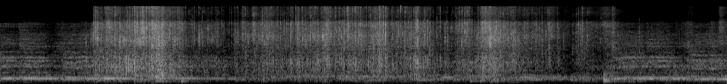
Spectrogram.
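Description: Thin clear plastic bag crinkling and rustling as hands pull it open and slide a cotton bucket hat out. It is loudest from about one to two seconds in, flares again near five seconds and dies away about six seconds in, with background music underneath.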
